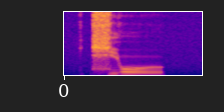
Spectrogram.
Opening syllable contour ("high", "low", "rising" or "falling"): falling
